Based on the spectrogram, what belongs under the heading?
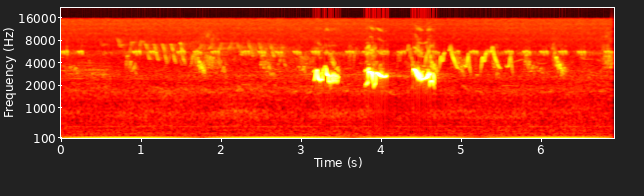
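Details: Robin singing near an osprey nest at Charlo on 10 June 2020 just before noon, as an osprey returns; three quick caroling phrases in a row, each a brief rising-falling warble, with faint high twittering and a constant low hum.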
